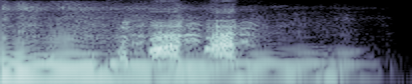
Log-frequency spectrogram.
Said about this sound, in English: And so I was texting my old coworkers. And I was like, I recorded my farts.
